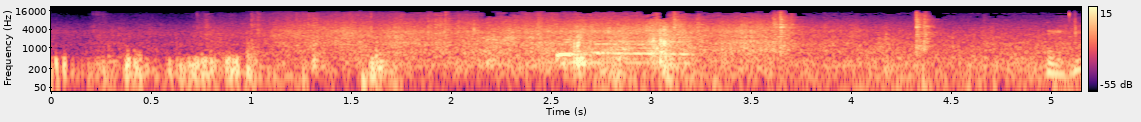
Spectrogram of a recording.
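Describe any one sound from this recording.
Branches rustle and crash as a tree is cut back.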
